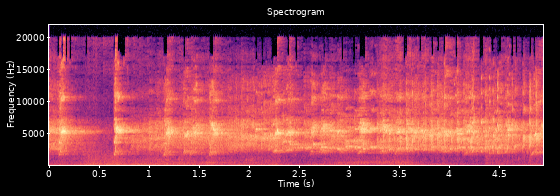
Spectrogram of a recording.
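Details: Lovebirds chattering without pause: dense, shrill, high-pitched twittering and squeaks that overlap into a steady buzzing mass, with a few sharper louder chirps.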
